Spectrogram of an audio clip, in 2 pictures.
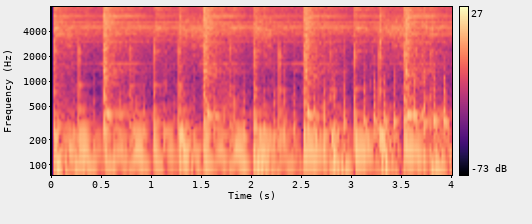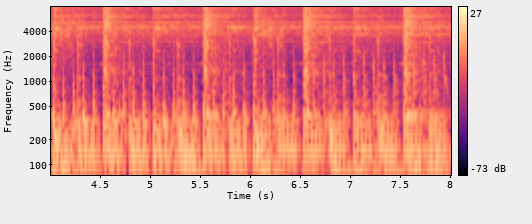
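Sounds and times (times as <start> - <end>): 
depressing rock music: 0.0 - 7.9.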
